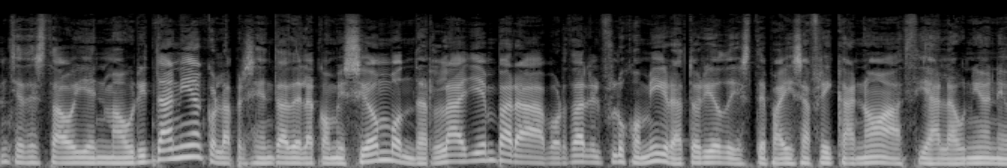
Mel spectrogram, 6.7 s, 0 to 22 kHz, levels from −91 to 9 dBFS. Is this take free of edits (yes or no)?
yes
